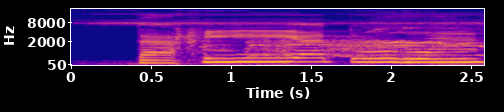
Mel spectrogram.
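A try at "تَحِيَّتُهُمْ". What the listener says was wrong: Itu lempeng kan? Tahiyyah. Harusnya tahiyyatuhum. Harus jelas.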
